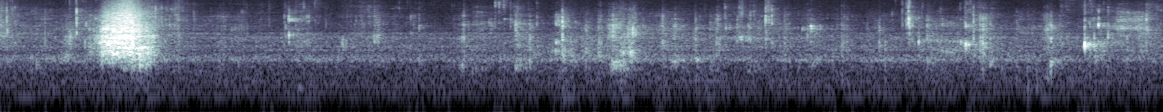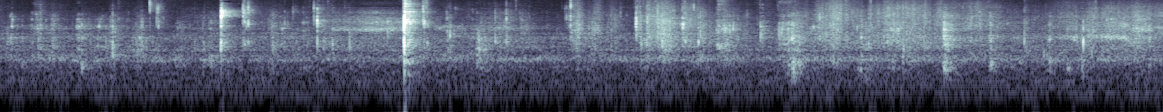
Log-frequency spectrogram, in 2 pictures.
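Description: Close-miked biting and chewing of a crispy breaded stuffed jalapeño: a loud crunch about a second in, then quieter chewing with small crunches and clicks.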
